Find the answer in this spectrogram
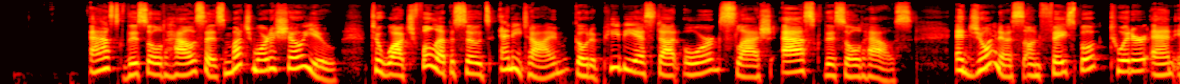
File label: english american tv shows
